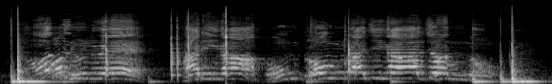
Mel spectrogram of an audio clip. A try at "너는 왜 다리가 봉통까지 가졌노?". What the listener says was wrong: 하다고 음을 이상하게 하지 마세요. 너는 왜 다리가 봉통까지 가졌노?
